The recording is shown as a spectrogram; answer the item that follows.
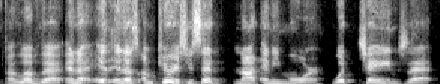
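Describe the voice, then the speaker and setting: A woman's voice: fairly high pitch, lively intonation, normal speed, darkish tone. Upbeat woman hosting a live stream. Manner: upbeat, addresses viewers directly. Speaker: host.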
